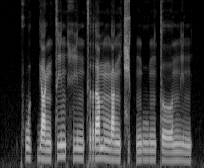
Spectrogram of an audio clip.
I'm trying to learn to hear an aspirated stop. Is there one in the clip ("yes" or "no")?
yes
